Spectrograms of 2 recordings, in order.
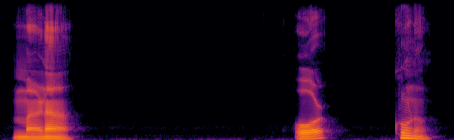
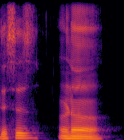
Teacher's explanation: So it's a retroflex N sound.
